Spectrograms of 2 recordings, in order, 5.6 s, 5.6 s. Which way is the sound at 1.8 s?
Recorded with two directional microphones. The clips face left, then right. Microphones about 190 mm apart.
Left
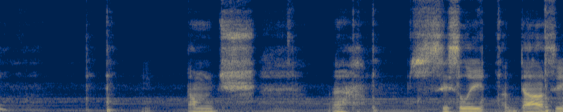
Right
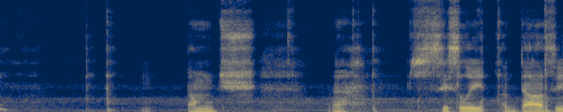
15° right (ahead or behind).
